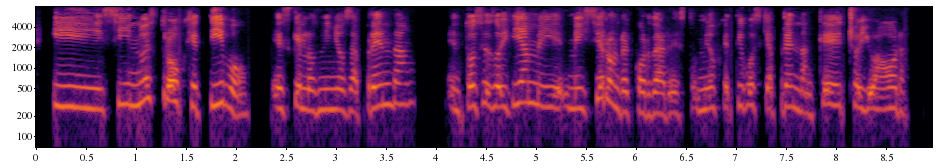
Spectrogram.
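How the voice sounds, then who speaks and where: A woman speaks at a moderate pace in a high voice with a dark, mellow tone and ordinary pitch variation, the sound dry with no echo over a quiet background. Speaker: teacher. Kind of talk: personal testimony in online class discussion. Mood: warm, moved, heartfelt. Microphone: video call.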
